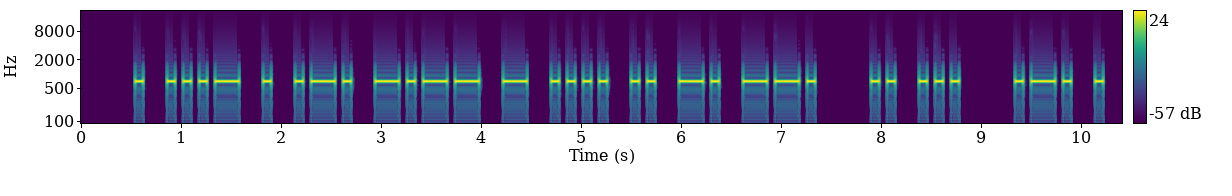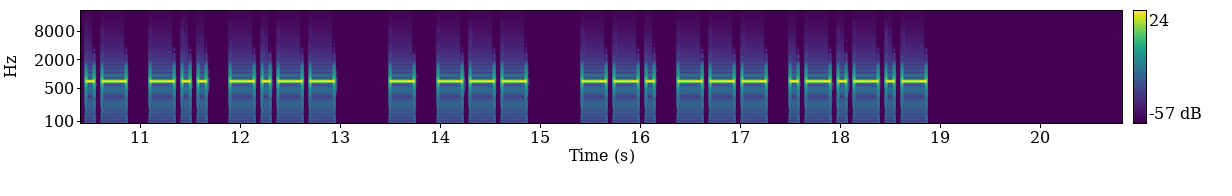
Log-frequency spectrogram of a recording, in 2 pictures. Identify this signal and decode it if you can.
Morse code, heard as a keyed tone, about 14 wpm, 700 Hz. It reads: EVERYTHING IS READY TO GO.
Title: Sentences from Top 700 Words 15wpm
